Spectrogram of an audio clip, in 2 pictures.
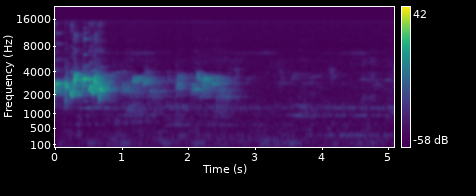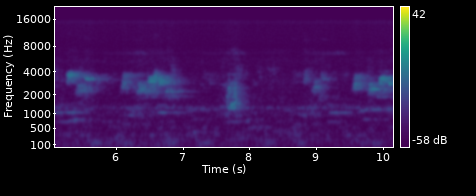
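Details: Red-whiskered bulbul from Suan Phueng, Ratchaburi, Thailand, singing a loud opening warble followed by a string of softer short whistled phrases repeated quickly, with a faint low hum beneath.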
